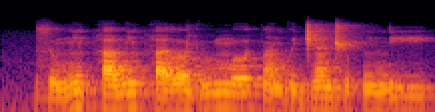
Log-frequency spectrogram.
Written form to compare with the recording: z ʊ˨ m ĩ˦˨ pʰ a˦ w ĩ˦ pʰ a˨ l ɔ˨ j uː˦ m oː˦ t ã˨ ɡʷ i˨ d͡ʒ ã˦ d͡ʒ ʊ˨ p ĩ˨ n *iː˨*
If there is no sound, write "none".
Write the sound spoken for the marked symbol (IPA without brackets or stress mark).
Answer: iː˦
